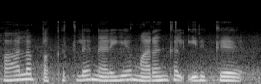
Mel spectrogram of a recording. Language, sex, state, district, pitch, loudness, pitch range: Tamil, female, Tamil Nadu, Nilgiris, 190 Hz, -13 LUFS, 180-205 Hz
